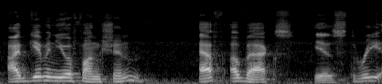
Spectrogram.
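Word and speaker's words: f(x): and be watching this okay so this is pronounced f of x f of x it does not mean f times x it's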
